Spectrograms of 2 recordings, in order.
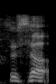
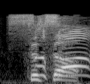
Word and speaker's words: suso: Suso. – Can we please pronounce it correctly? Kumakain ng... Suso.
